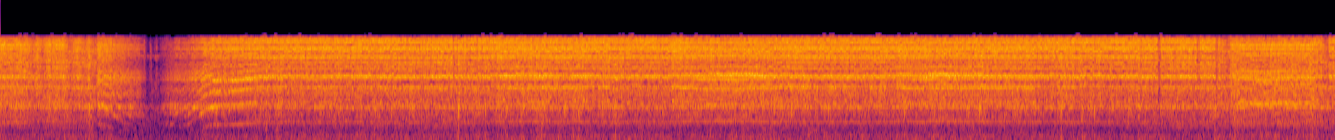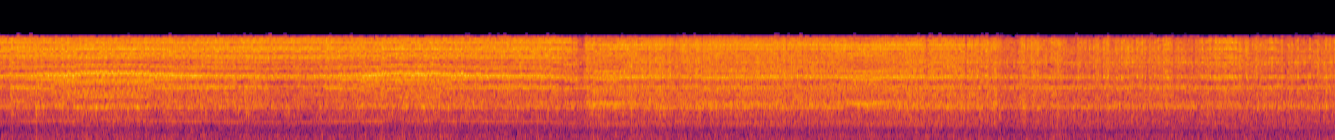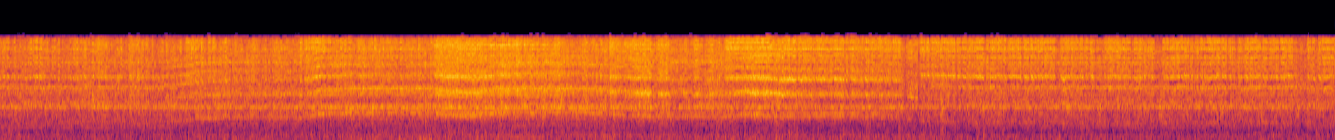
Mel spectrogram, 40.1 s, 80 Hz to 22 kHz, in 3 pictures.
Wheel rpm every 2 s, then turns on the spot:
90, 150, 160, 160, 160, 160, 160, 160, 160, 160, 160, 160, 160, 160, 190, 230, 210, 190, 160, 160.
none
